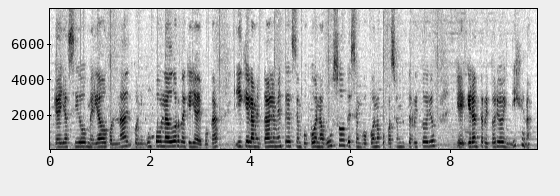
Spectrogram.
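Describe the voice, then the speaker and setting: Halting Chilean woman, higher-pitched, dull audio. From Los Ríos region, southern Chile. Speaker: political candidate and law lecturer. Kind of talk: spoken interview answers in an online debate. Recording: dull lo-fi online audio, music behind.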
